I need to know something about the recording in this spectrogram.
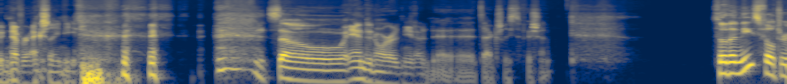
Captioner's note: laughs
